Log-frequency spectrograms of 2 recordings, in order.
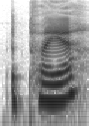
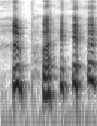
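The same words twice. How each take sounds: First: Said in the usual way. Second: Laughing. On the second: Acted.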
